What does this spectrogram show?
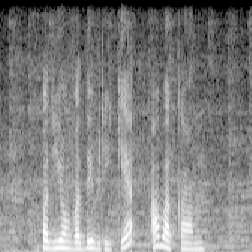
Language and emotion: Russian, neutral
